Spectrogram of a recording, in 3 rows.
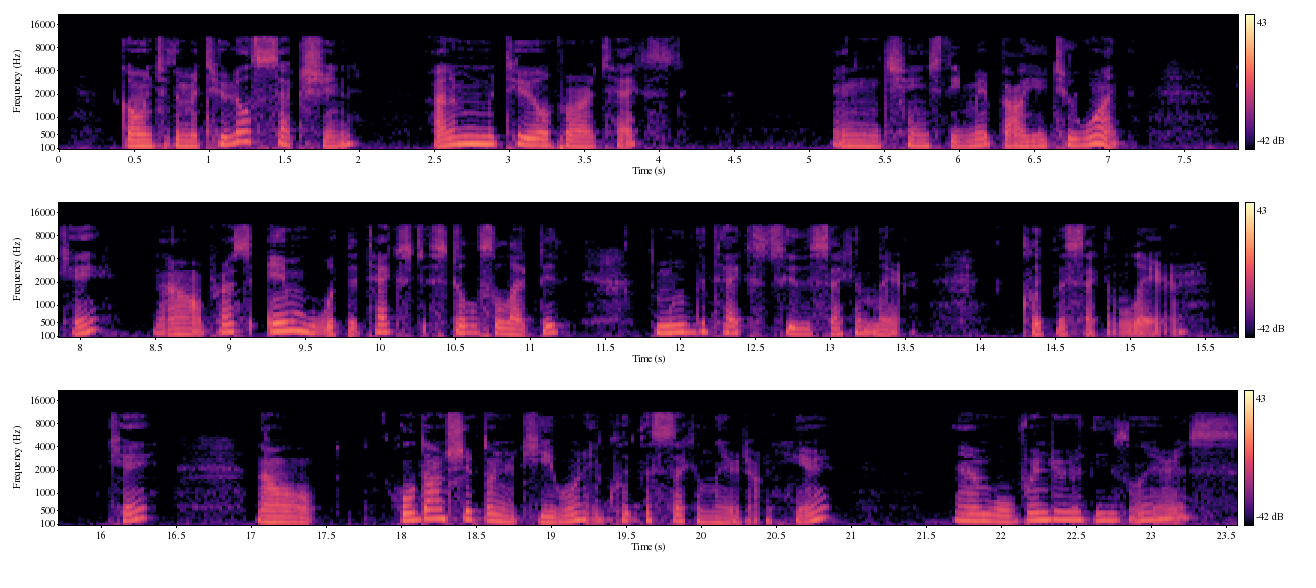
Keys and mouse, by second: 1.4-4.3 drag, 4.4-6.1 drag, 7.8 middle click, 9.1 m, 19.4 click, 20.9 click, 21.1 middle click.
